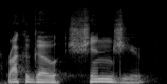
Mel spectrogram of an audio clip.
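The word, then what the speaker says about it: Rakugo Shinjū: Since you brought up Showa Genroku Rakugo Shinjo, I totally probably mispronounced it. Rakugo Shinju.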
